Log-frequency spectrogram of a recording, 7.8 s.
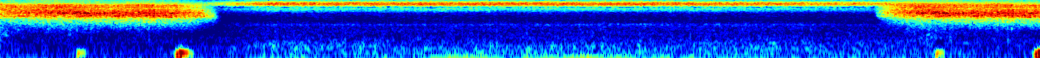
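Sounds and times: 
smaller cicada species Cassini calling: 0.0 - 7.7.

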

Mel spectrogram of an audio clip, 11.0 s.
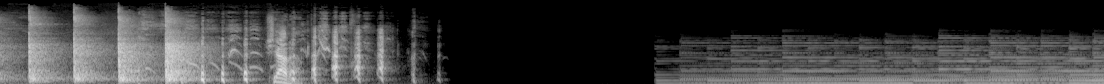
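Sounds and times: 
hammering: 0.0 - 3.6
laughter: 1.4 - 4.4
speech: 2.7 - 3.4.

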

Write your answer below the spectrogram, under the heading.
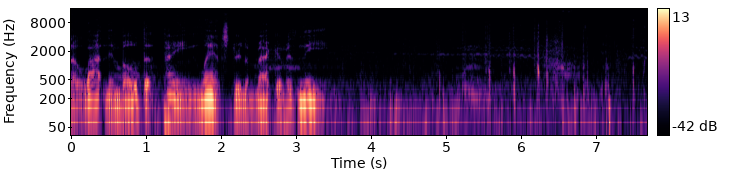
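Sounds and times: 
speech: 0.0 - 3.5
horse whinnying: 2.4 - 7.6
several horses galloping: 3.4 - 7.6.

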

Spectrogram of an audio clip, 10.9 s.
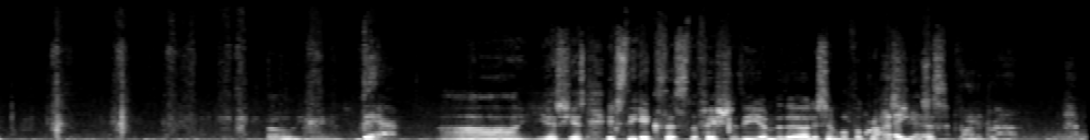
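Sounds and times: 
low hum: 0.0 - 10.9
pencil scratching on paper while drawing a fish symbol: 1.2 - 3.3
speech: 2.7 - 10.9.

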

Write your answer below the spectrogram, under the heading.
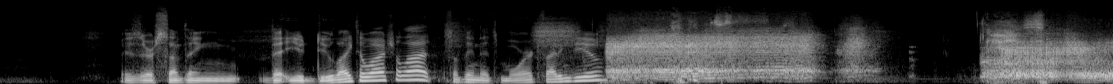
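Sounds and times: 
speech: 1.2 - 6.9
farting on a pie: 6.0 - 9.0, 9.8 - 11.1.

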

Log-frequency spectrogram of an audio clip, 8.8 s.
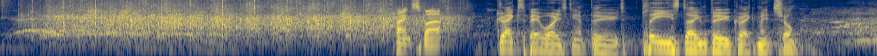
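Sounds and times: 
audience round of applause: 0.0 - 4.7
speech: 4.0 - 8.1.

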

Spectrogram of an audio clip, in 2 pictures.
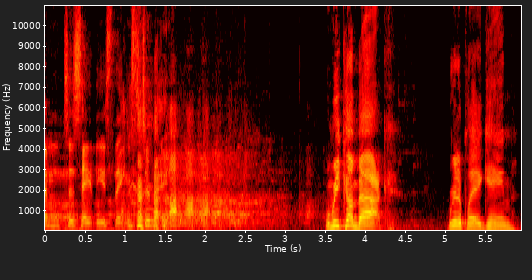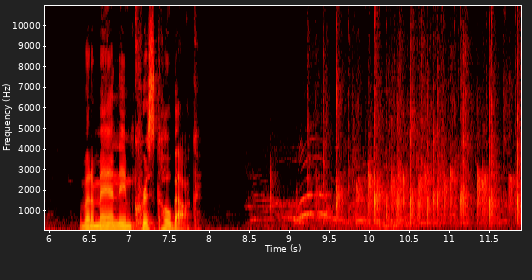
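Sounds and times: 
speech: 0.0 - 2.6, 3.5 - 4.4, 5.0 - 7.9
laughter: 0.0 - 3.7
tepid audience applause: 8.7 - 11.8.

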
